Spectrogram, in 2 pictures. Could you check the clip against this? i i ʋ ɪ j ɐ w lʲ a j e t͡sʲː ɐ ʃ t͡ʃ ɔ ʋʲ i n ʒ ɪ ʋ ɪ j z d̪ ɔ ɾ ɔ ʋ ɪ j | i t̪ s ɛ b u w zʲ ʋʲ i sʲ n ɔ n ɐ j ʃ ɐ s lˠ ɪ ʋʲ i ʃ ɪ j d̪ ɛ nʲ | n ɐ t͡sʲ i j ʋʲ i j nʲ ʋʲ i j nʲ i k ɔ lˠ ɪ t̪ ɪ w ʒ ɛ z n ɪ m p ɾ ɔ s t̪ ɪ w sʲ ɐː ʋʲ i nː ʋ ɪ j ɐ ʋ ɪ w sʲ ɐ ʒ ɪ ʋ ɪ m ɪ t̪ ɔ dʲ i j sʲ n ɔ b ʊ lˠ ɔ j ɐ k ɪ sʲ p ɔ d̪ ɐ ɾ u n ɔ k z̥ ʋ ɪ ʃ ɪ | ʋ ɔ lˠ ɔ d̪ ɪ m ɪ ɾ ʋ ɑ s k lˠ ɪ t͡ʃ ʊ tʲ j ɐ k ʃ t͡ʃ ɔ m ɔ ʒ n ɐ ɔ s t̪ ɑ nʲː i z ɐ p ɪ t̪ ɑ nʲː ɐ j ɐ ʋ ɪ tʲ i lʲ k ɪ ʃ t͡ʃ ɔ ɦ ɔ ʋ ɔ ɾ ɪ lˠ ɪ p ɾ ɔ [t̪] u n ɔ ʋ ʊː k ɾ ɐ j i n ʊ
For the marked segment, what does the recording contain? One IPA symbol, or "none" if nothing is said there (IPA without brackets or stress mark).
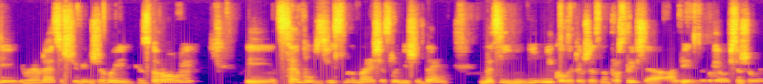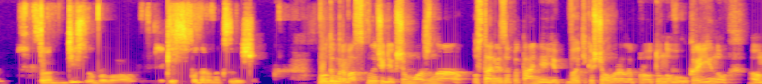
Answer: t̪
